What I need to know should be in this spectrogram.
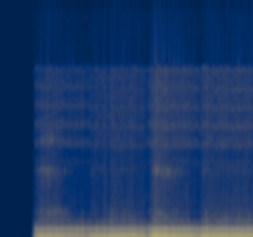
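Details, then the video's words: Domestic cat purring loudly and steadily, a deep rumbling vibration that starts suddenly after a short silence and continues with slight breaks in rhythm. "CAT SOUNDS"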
